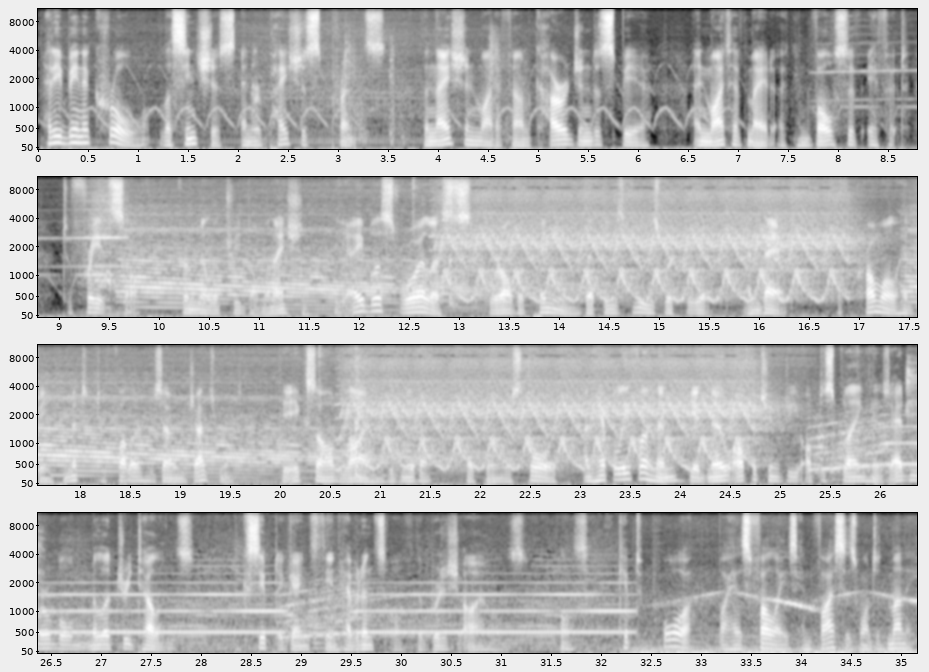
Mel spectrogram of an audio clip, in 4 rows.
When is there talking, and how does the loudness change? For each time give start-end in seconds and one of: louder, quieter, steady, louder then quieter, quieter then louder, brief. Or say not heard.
0.1-35.1 steady.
